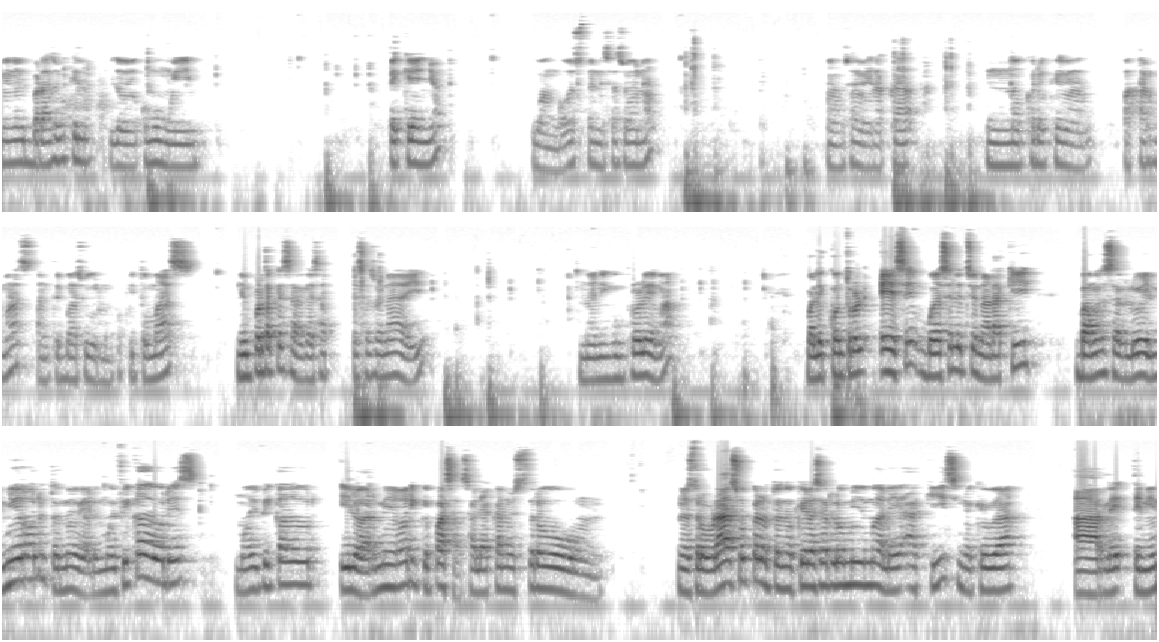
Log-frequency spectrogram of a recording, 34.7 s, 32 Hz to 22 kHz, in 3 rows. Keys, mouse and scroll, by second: 0.6 middle click, 0.8-1.4 scroll up 1, 1.4 Tab, 1.8 right click, 2.9 click, 3.3 shift+middle click, 4.4 shift+click, 5.7-6.7 shift+drag, 6.9 alt+z, 7.8 KP_1, 8.9 alt+z, 9.4 alt+z, 10.1 click, 11.3-13.7 drag, 13.7-15.2 middle drag, 15.2 alt+z, 15.3 middle click, 15.9 Tab, 16.1 middle drag, 16.2 middle drag, 16.6 middle drag, 17.2 click, 17.4-18.1 middle drag, 18.1 scroll down 1, 18.3 shift+middle drag, 18.6-18.9 shift+middle drag, 19.8 ctrl+shift+s, 20.5 click, 21.0-21.4 middle drag, 21.5 scroll down 1, 23.9 click, 25.0 click, 26.6 click, 27.4-31.4 middle drag.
